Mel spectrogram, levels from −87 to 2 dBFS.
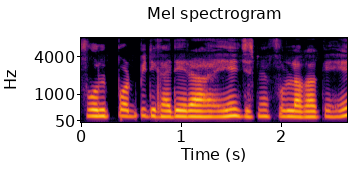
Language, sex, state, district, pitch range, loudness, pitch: Hindi, female, Arunachal Pradesh, Longding, 200-220 Hz, -15 LUFS, 210 Hz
